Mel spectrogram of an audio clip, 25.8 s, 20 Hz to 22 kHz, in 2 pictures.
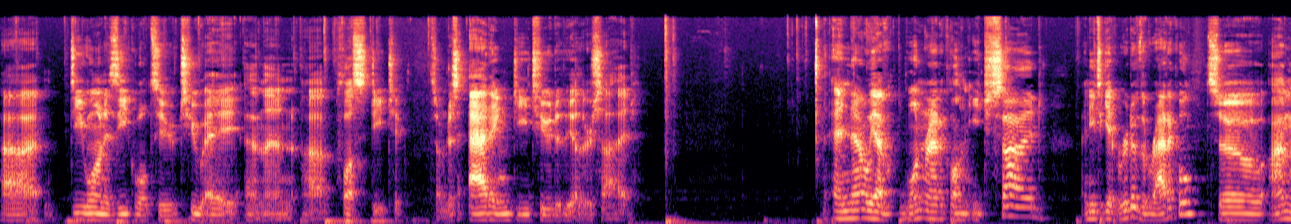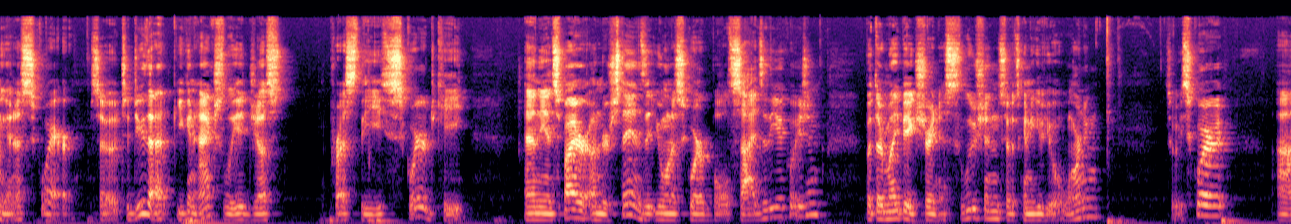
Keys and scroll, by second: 0.7-2.4 typing, 3.4 d, 3.7 2, 6.7 Return, 8.2 Up, 9.0 Right, 9.5 Left, 11.0 Down, 24.0 Return.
